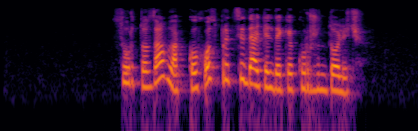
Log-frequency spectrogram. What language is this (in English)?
Mari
